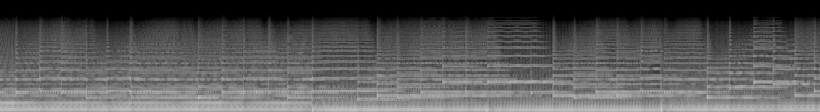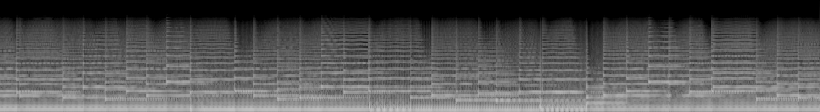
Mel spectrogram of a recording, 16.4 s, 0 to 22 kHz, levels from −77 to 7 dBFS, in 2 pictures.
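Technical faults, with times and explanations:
No technical faults can be heard anywhere in the audio, and the signal holds steady and intact throughout.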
